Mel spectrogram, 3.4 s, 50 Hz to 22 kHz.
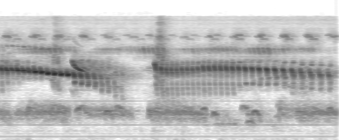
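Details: Water thick-knees at a waterhole on Djuma Game Reserve, Sabi Sand, South Africa, at 18:42, give rapid piping whistled notes that slide slightly downward, pausing before resuming, over a lower trilling chorus, likely frogs.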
